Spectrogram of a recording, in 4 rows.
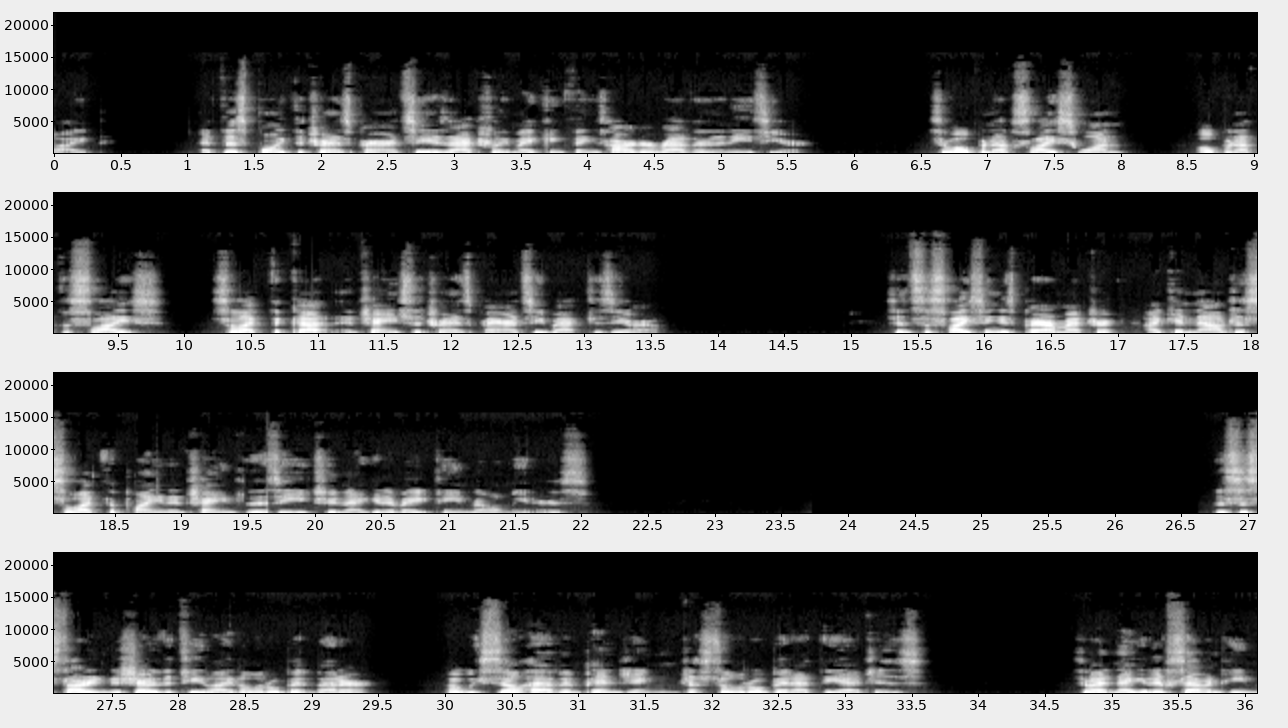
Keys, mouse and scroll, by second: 1.4 click, 2.0 scroll down 2, 3.2 click, 4.4 click, 5.7 click, 6.8 click, 8.6 0, 14.1 click, 15.9 click, 18.1 click, 22.2 click, 23.5 click, 24.1 click, 25.3 click, 26.0 click, 31.1 click, 31.8 click, 33.9 click, 35.7 click.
